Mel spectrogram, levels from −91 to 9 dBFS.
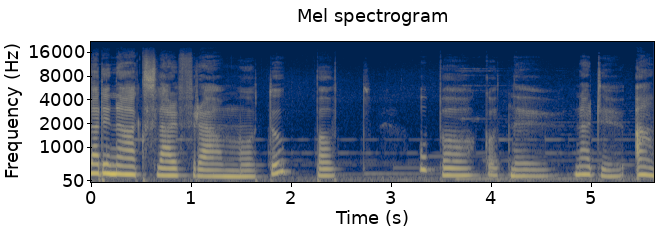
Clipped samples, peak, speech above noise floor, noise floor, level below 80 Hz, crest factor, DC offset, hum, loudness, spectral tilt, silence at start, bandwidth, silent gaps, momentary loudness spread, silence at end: under 0.1%; -4 dBFS; 23 dB; -46 dBFS; -48 dBFS; 20 dB; under 0.1%; none; -24 LUFS; -5.5 dB/octave; 0 s; 15.5 kHz; none; 14 LU; 0 s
